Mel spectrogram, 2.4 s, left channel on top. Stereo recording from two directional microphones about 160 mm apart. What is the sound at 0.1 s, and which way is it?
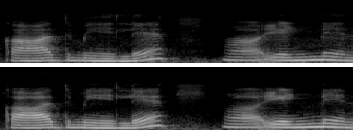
A woman's voice, 15° right (ahead or behind).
